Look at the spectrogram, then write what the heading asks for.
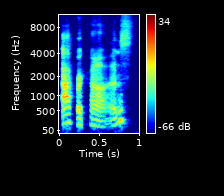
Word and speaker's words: Afrikaans: And I don't just mean English or Afrikaans.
